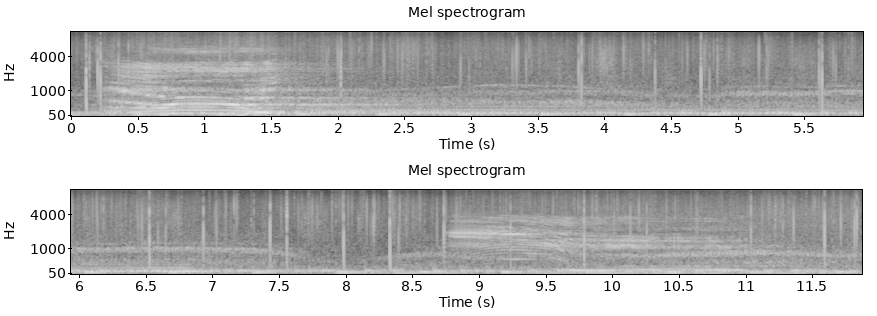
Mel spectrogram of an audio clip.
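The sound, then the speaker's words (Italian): Deep, drawn-out bellowing calls of a deer in the woods, harmonic groans that sweep up and down in pitch, heard alone and fairly loud over a steady low drone. “E questo è il richiamo del cervo. Ce n'è ancora qualcuno nei boschi della Mesola e lungo il confine austriaco.”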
